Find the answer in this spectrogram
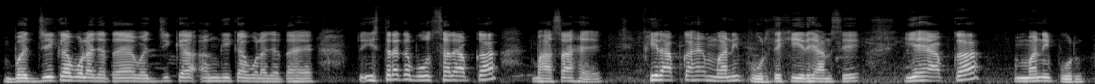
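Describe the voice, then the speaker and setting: Here a man teaches a lesson aloud with a map, his voice fairly bright and on the high side. He quizzes himself by asking questions and answering them, repeats words, and catches his own slips.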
